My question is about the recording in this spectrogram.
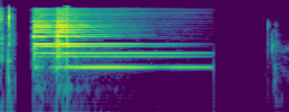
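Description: A mouse-click sound effect, then a notification bell dings: a bright, ringing chime struck about a quarter second in and again just after, fading and cutting off abruptly about a second and a half in. It is the sound effect of a subscribe-button animation.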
